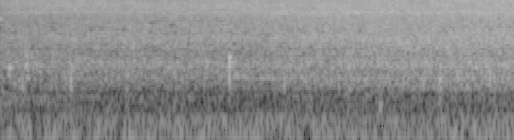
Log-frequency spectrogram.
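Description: Soy sauce sizzles in a hot pan, a steady loud hiss of steam and frying with small crackles scattered through it.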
